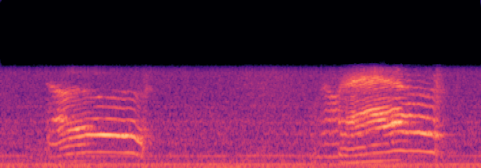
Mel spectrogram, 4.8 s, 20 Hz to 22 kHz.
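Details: Mico, an 18-year-old mostly blind, chubby pet cat who carries a toy mouse, gives two long harmonic meows, the second higher and arching, about three seconds apart, against a low steady indoor hum.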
